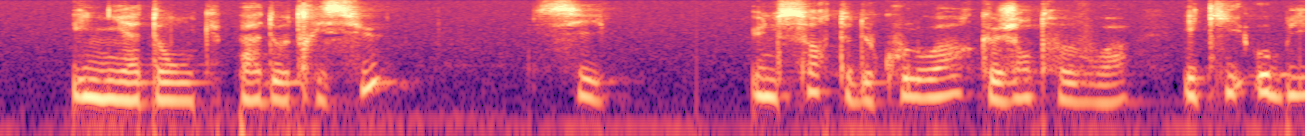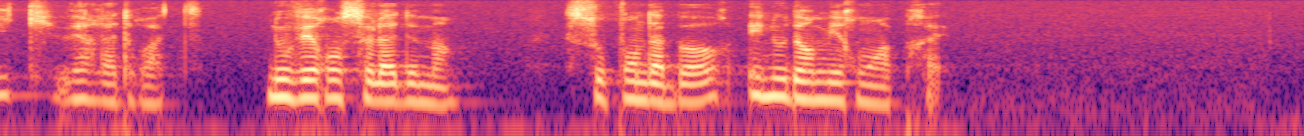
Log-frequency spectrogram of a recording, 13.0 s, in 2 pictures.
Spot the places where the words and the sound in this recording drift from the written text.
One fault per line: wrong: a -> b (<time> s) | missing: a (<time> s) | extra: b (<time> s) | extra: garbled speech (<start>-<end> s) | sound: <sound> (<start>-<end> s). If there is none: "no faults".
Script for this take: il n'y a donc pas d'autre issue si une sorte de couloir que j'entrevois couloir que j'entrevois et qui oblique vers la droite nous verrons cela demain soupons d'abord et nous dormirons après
missing: couloir que j'entrevois (5.7 s)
